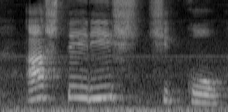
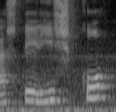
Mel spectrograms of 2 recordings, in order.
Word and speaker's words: asterisco: Asterístico que é aquele sinal que parece uma estrelinha, né? Então a pronúncia é asterisco, não é tico, asterístico, não, é asterisco.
